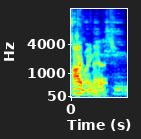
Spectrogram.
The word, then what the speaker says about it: Ibanez: Is it Ibanez or Ibanez, or how do you pronounce it, Chris? Ibanez.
